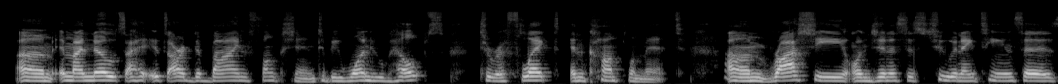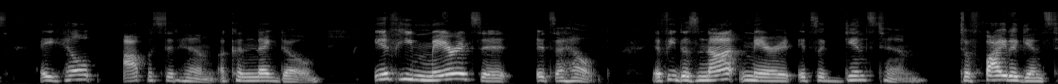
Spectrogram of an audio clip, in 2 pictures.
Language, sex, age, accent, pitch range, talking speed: English, female, 40-59, American, 165-195 Hz, 140 wpm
